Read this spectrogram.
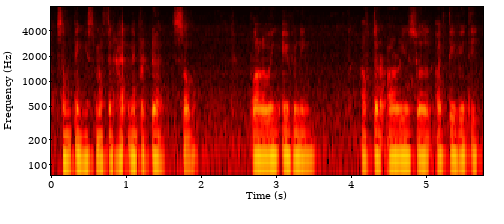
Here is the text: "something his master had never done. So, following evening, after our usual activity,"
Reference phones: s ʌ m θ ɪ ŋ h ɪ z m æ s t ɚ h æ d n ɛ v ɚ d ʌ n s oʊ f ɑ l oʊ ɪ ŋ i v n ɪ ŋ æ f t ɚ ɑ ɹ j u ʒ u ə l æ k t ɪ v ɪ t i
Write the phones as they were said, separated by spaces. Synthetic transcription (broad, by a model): s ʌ m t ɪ ŋ h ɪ s m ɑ s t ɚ h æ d n ɛ v ɚ d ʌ n s oʊ f ɑ l oʊ ɪ ŋ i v n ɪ ŋ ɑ f t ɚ ɑ ɹ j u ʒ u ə l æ k t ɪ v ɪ t i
